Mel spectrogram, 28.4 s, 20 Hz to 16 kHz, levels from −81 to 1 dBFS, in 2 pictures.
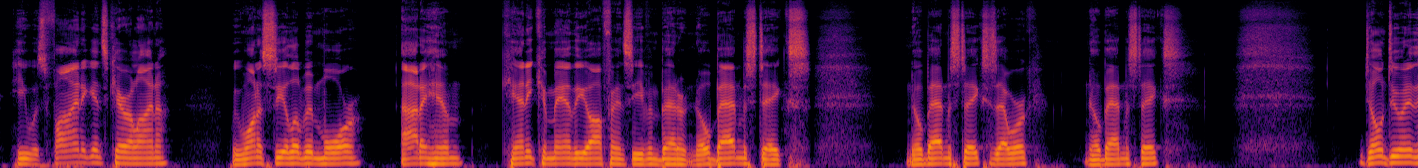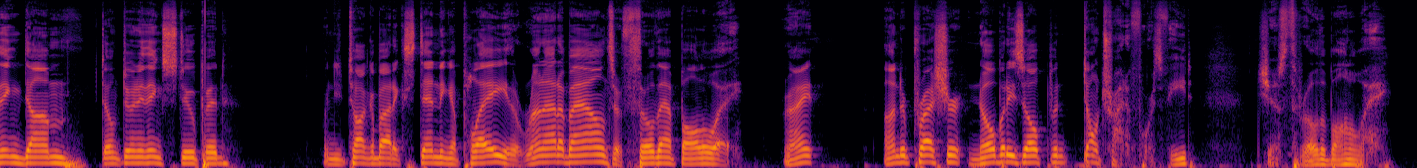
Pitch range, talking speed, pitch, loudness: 105-130 Hz, 160 wpm, 120 Hz, -24 LUFS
